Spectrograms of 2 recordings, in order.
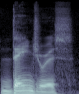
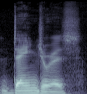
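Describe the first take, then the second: First: The last syllable is reduced to a short 'rus'. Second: The same.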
